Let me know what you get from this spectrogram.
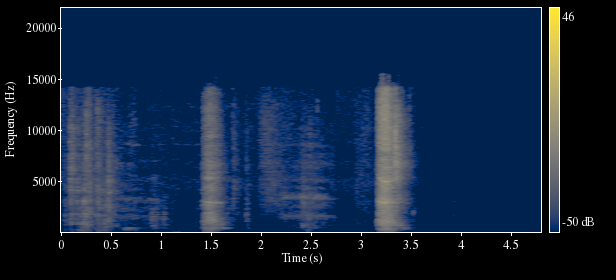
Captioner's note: deep exhaling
